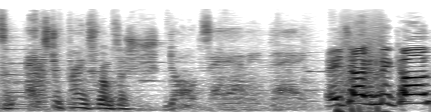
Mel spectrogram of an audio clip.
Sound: shushes

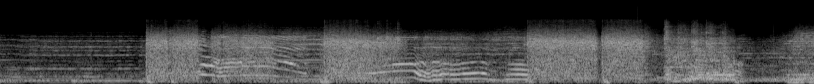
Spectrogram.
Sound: Eegah groans; gunshots

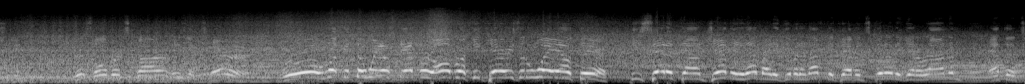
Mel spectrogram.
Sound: announcer talking fast

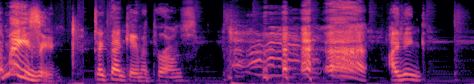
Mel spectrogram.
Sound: laughs

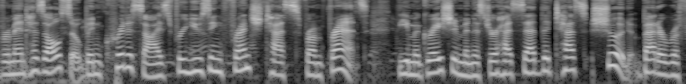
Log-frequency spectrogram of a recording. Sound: speaking French

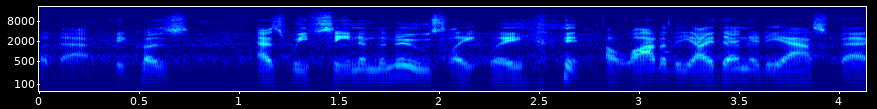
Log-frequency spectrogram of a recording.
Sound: chuckles

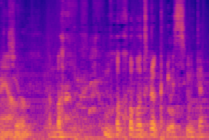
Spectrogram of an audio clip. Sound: empty laughter

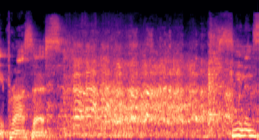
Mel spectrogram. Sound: audience laughing

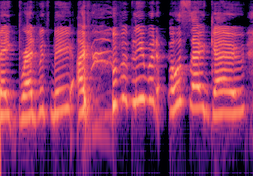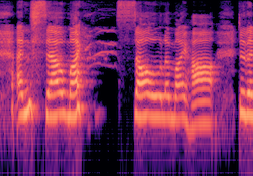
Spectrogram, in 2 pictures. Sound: laughing

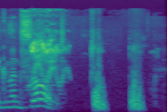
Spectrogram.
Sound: boing

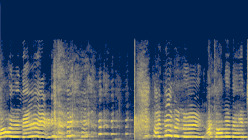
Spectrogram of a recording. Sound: laughs

